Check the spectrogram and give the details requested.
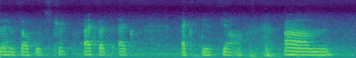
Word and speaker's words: XXXTentacion: Cause I used to just say Extension, but I guess it's when I watched the video, he said it himself, was XXX Extension.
